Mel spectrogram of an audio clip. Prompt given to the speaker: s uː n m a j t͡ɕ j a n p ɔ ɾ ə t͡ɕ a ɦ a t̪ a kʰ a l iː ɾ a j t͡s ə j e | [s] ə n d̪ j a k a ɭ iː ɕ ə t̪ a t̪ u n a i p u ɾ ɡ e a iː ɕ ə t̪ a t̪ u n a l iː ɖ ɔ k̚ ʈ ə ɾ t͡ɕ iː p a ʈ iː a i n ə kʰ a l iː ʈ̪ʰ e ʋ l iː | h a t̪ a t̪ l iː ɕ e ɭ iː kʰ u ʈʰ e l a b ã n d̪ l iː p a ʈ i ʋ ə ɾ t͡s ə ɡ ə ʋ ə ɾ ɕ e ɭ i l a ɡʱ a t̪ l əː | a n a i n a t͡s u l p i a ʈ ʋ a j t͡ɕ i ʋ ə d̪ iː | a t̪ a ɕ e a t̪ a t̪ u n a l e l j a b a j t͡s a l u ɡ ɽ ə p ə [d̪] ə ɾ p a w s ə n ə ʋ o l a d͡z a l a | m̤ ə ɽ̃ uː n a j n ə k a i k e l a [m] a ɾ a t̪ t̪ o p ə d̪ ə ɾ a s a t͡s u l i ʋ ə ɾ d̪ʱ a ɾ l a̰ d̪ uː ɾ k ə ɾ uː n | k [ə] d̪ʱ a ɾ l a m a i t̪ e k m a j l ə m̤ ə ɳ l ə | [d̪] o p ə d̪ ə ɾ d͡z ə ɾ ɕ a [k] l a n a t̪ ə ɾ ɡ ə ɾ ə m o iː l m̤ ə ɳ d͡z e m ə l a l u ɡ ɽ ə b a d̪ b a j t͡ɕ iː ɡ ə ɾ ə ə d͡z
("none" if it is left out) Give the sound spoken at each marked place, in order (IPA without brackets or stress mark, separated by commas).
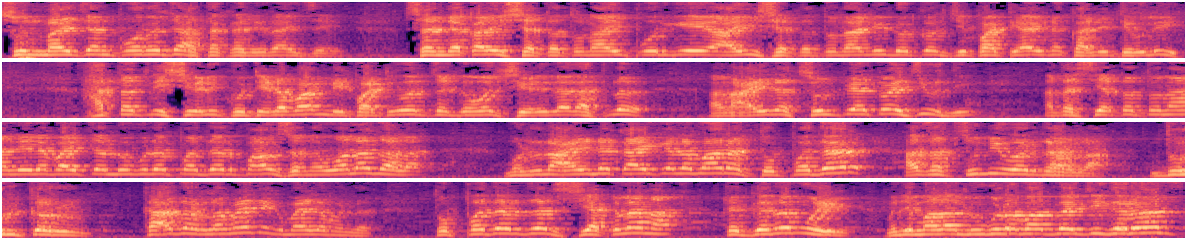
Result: s, d̪, b, a, t̪, k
